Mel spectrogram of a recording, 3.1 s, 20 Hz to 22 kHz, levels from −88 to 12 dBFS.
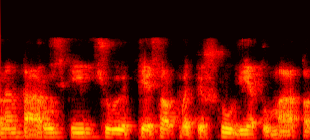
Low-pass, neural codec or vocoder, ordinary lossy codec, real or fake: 7.2 kHz; none; AAC, 32 kbps; real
